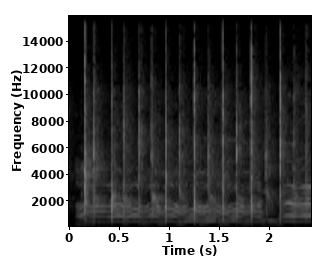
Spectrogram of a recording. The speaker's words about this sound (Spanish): Señoras y señores, el fuerte aplauso para Lorena Astudillo.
